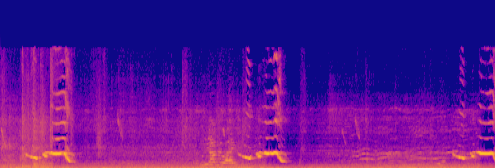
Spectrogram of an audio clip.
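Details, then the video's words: Black-naped oriole in an aviary, fighting to defend or seize territory: loud fluting whistled phrases, each rising then dropping sharply, repeated about every four seconds, with softer whistles between and a low hum beneath. "Pertarungan burung kepodang di dalam aviary"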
